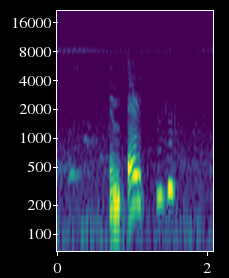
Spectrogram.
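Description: Brief murmured voice sounds from people, twice in quick succession, over a faint, steady, high-pitched background tone.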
